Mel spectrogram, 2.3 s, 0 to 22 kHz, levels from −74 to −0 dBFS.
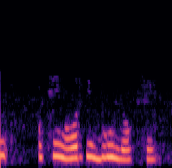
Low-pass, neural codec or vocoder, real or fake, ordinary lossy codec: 3.6 kHz; none; real; MP3, 24 kbps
